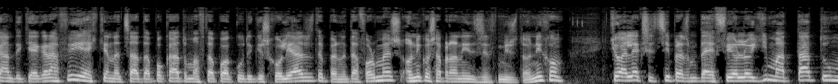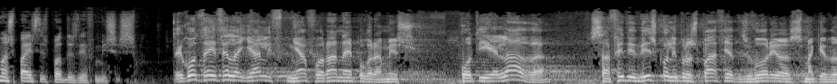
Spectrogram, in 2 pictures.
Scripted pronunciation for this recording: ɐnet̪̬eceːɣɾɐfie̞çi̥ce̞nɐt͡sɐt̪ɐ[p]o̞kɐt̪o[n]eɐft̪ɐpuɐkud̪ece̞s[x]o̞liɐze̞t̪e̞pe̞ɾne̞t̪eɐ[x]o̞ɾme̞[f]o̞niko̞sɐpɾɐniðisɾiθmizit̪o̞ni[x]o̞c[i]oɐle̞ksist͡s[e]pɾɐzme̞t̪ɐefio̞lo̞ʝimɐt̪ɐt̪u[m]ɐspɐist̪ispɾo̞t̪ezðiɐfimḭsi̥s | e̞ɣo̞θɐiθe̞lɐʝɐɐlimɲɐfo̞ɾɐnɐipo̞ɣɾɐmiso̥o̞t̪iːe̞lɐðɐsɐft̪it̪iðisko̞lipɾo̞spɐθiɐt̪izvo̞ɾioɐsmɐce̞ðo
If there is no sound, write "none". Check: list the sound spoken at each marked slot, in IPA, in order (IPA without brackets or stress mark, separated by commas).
p, m, x, f, s, x, e, i, m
